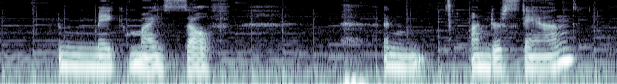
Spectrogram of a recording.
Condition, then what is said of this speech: Aphasia. I just can't speak and write things, the thoughts out.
